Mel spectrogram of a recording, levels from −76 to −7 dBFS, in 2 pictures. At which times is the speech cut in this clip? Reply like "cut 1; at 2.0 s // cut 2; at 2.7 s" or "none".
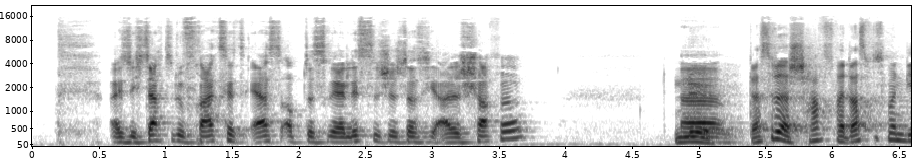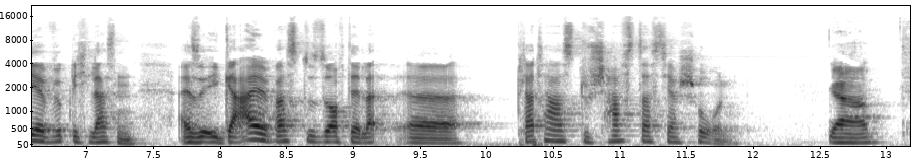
none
